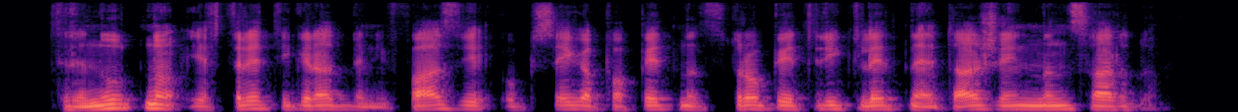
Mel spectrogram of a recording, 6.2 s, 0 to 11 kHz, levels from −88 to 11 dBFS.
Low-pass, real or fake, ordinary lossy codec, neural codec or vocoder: 9.9 kHz; fake; none; vocoder, 22.05 kHz, 80 mel bands, Vocos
